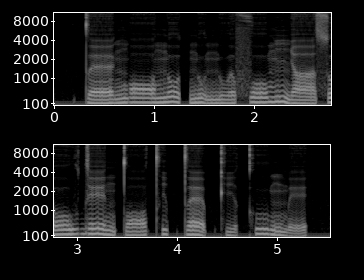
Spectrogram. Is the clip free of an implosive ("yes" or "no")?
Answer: yes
